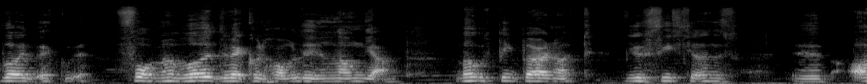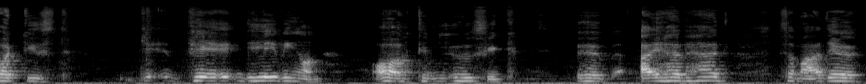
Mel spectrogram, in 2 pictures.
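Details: Speech of an adult man with cerebral palsy (CP injury).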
